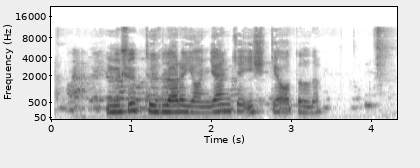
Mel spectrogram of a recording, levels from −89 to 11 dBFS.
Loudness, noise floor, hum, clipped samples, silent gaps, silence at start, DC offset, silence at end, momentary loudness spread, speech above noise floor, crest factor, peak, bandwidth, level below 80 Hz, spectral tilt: -22 LUFS; -45 dBFS; none; under 0.1%; none; 0.05 s; under 0.1%; 0.15 s; 17 LU; 23 dB; 20 dB; -4 dBFS; 11.5 kHz; -60 dBFS; -4.5 dB/octave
